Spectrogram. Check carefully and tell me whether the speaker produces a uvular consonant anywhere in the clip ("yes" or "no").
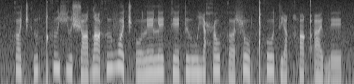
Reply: yes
